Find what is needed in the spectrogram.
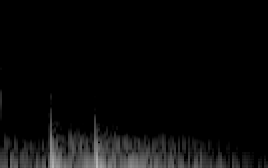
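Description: Heartbeat sound effect: a single lub-dub, two low thumps close together about half a second in, over a low hum that fades away.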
